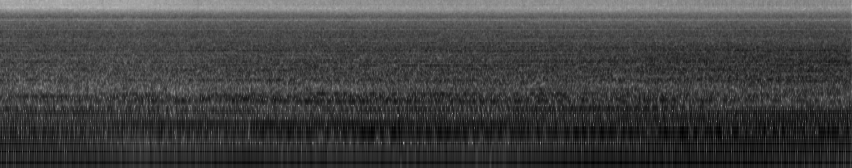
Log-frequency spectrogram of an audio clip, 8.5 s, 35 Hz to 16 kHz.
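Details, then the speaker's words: 2011 Jeep Patriot 2.4 L with T355 manual transmission, checked for a strange noise suspected from input and countershaft bearings, idling while warming up for about five minutes: smooth, even engine hum with no whine or growl, sounding normal. "I'm not hearing anything just the sound of that engine purring away"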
